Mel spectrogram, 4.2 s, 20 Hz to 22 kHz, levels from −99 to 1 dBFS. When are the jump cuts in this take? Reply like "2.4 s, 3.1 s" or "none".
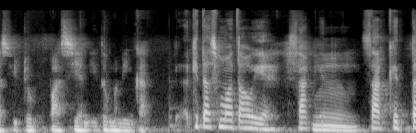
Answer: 1.8 s

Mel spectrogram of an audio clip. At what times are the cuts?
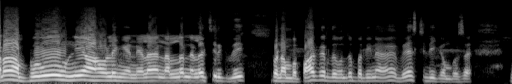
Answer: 2.6 s

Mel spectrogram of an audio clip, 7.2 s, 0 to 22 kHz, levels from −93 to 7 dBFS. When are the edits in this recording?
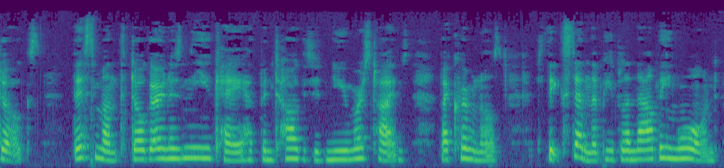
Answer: none

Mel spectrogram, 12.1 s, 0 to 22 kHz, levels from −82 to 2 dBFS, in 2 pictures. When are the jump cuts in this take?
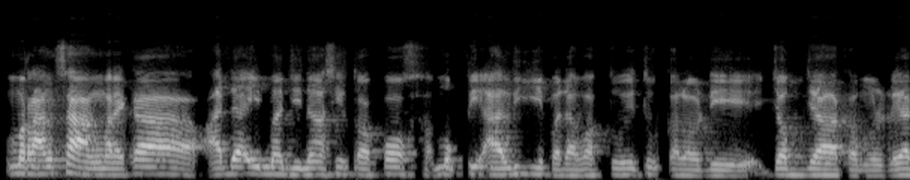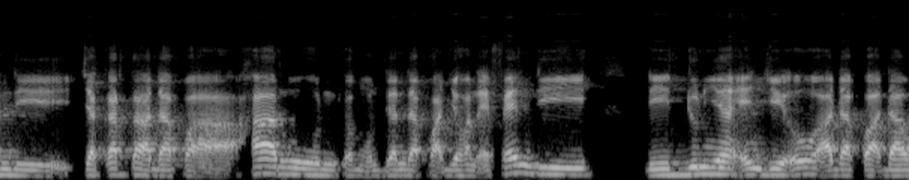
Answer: none

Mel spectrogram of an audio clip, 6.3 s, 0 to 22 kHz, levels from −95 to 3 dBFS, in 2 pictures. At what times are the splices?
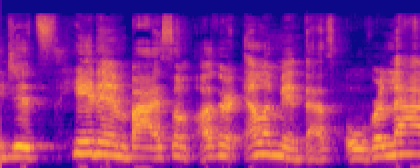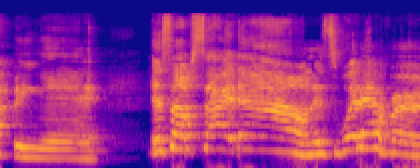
none

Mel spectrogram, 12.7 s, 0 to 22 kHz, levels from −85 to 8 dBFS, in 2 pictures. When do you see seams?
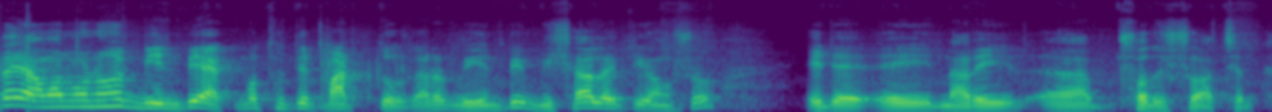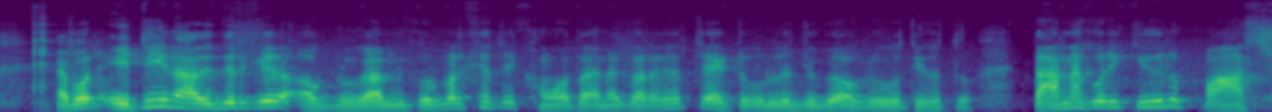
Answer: none

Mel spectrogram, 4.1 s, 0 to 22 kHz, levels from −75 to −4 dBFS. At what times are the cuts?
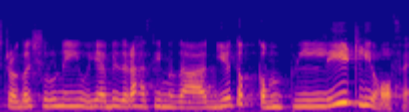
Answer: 2.1 s

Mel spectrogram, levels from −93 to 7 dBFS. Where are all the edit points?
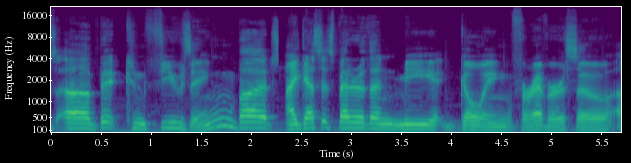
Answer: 2.3 s

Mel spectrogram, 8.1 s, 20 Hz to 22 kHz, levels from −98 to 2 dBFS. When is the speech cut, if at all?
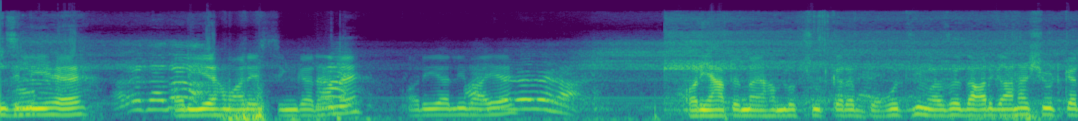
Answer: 2.5 s

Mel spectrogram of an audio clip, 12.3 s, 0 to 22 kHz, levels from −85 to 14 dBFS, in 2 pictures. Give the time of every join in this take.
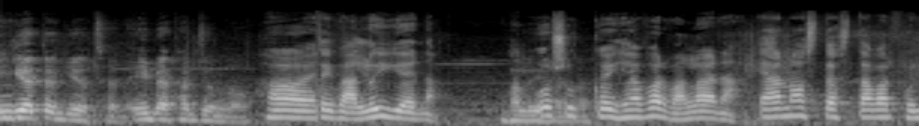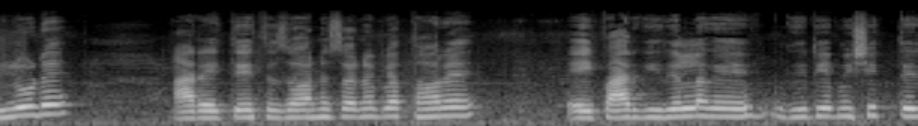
2.1 s

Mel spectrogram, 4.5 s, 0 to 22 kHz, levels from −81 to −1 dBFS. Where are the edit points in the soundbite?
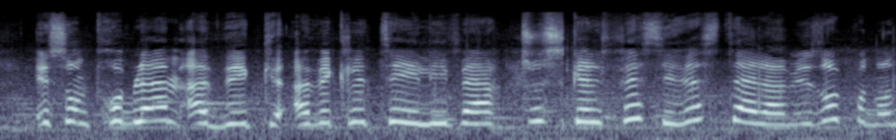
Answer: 2.6 s

